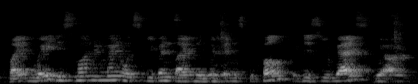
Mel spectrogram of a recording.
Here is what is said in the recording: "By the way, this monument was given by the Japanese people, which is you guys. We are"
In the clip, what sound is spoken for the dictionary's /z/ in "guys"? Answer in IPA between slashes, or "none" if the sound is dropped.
/s/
